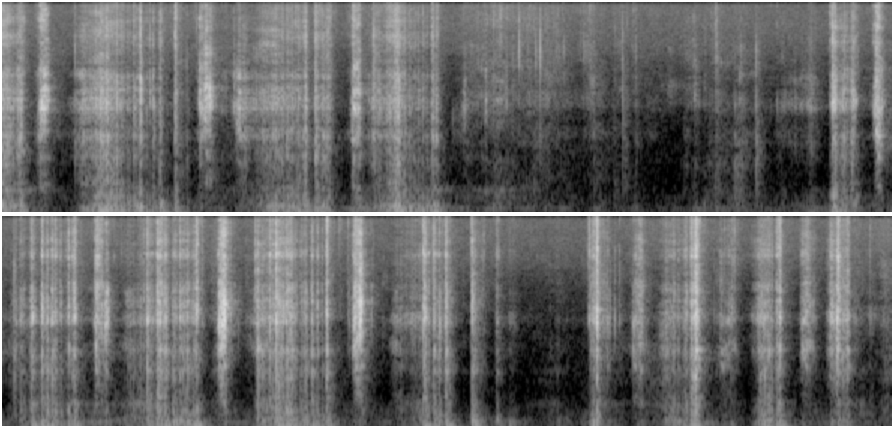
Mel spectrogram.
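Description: A solid yellow bar of dry soap, held in the hand, is shaved and scraped with a utility knife blade, so flakes crumble off. Bursts of dry, gritty scraping come in uneven strokes with a low rumble and bright, crackly edges, separated by quiet pauses in the middle.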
